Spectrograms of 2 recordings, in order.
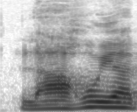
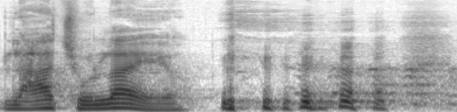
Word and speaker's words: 라호야: 샌디에고를 가다 보면 그 비치 이름이 라호야 비치라고 하는 데가 있어요. 근데 그거를 라호야 비치인데 영어로 표현하면 라졸라예요. J를 H로 읽잖아요.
